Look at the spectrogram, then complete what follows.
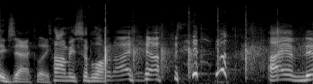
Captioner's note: laughing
